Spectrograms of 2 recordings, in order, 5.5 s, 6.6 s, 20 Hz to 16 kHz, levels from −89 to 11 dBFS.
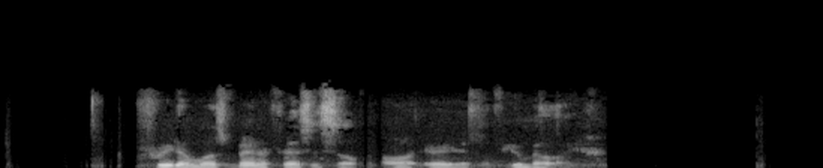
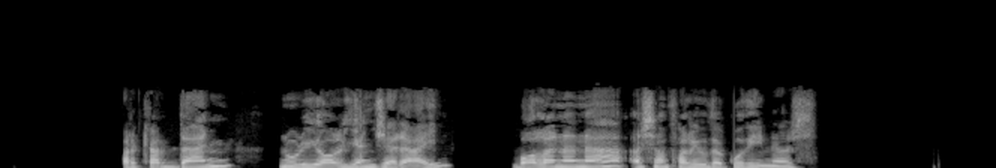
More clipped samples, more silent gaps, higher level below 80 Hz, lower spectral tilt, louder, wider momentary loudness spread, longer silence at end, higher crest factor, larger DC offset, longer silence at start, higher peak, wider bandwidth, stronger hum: neither; second, none vs 1.76-1.86 s, 3.03-3.41 s; about the same, -64 dBFS vs -60 dBFS; about the same, -4.5 dB/octave vs -5.5 dB/octave; about the same, -21 LUFS vs -19 LUFS; first, 14 LU vs 8 LU; first, 1.5 s vs 1.25 s; about the same, 20 dB vs 18 dB; neither; first, 0.95 s vs 0.8 s; about the same, -2 dBFS vs -2 dBFS; about the same, 8 kHz vs 7.8 kHz; neither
